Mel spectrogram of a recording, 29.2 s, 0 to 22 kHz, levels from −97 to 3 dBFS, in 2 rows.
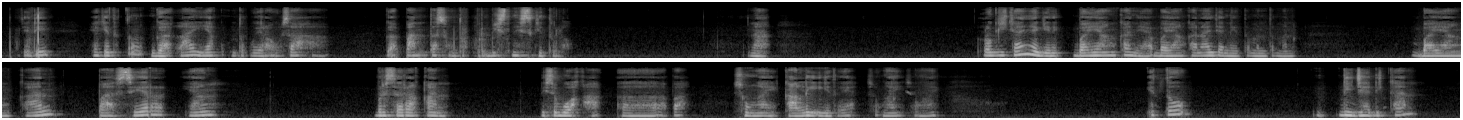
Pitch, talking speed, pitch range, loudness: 205 Hz, 80 wpm, 185-220 Hz, -36 LUFS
